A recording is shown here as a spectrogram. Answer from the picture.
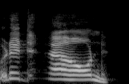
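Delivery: put-on elderly man's voice, pitched very high. Telling someone dangling the package to put it down, in an old man's voice. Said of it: "An old man's voice".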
